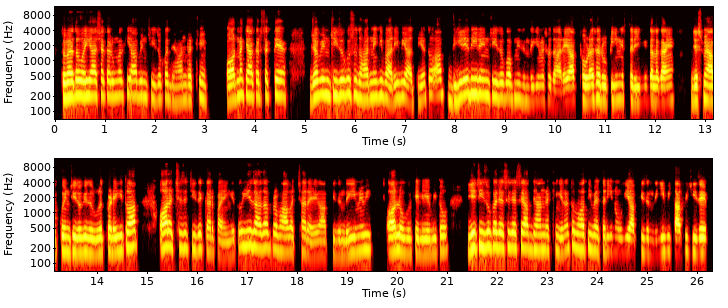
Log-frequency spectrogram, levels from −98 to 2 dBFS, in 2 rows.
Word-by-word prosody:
तो 180 - +6
मैं 190 0 +8
तो 210 +1 +5
वही 200 +1 +5
आशा 200 +2 -1
करूँगा, 195 +1 -2
कि 210 +3 -8
आप 200 0 -4
इन 190 -1 -4
चीज़ों 175 -2 -8
का 185 +1 -3
ध्यान 160 0 -9
रखें 180 +2 -3 0.5
और 170 +2 +5
ना 215 +2 +1
क्या 200 -1 +3
कर 195 0 -2
सकते 200 +3 0
हैं। 195 -2 -4 0.5
जब 195 +5 +3
इन 215 -1 +1
चीज़ 205 +1 -1
को 215 +1 +1
सुधारने 190 -2 -1
की 210 - -1
बारी 180 -1 +1
भी 190 0 -2
आती 155 +4 -5
है, 175 - -3
तो 220 +4 -4
आप 215 0 -1
धीरे-धीरे 215 +7 +2
इन 210 -1 -2
चीज़ों 185 -1 -2
को 185 0 +1
अपनी 180 +1 -9
ज़िंदगी 155 0 -10
में 165 - -8
सुधारें। 135 -4 -2
आप - - -7
थोड़ा-सा 165 +3 +4
रूटीन 165 +3 -4
इस 170 - -9
तरीके 150 -1 -1
का 165 - +3
लगाएँ, 155 +1 +3 0.4
जिसमें 160 +3 +2
आपको 155 +2 +4
इन 165 -1 -1
चीज़ों 160 -1 +2
की 170 - +1
ज़रूरत 155 0 0
पड़ेगी 170 +1 +3
तो 205 - +3
आप 215 +2 +7 0.5
और 215 +2 +8
अच्छे 200 -1 -2
से 200 - -4
चीज़े 190 0 -5
कर 165 -2 -1
पाएँगे। 130 +1 -6
तो 210 - -3
ये 220 +1 -1
ज़्यादा 205 -1 +3
प्रभाव 175 -4 -2
अच्छा 170 +1 -5
रहेगा, 135 -2 -4
आपकी 140 +2 -10
ज़िंदगी 140 +3 -3
में 180 +1 -5
भी 185 -1 -3 0.3
और 170 +1 +7
लोगो 160 -3 +1
के 160 - 0
लिए 150 0 -1
भी। 155 +1 -5
तो 175 0 -2 0.4
ये 195 +4 +6
चीज़ों 215 +1 +1
का 210 0 +3
जैसे-जसे 205 0 0
आप 195 -2 +2
ध्यान 185 0 -3
रखेंगे 175 -1 -6
ना, 185 - -5
तो 215 +2 -4
बहुत 185 -1 0
ही 195 - -2
बेहतरीन 170 -1 -4
होगी 160 +1 -6
आपकी 165 +2 -7
ज़िंदगी 155 +1 -7
भी 170 0 -9
काफ़ी 150 +3 +4
चीज़ें 160 0 +3
175 Hz, 215 wpm, -23 LUFS, 160-200 Hz, 0.5 s, मैं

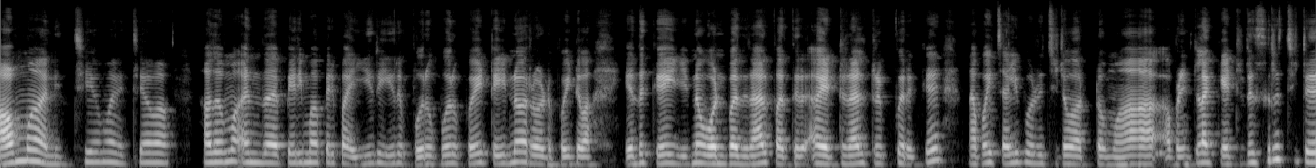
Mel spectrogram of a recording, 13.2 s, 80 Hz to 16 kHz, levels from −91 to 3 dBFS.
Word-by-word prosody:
ஆமா, 240 +4 +5 0.2
நிச்சியமா, 215 +6 -8
நிச்சியமா. 205 +2 -3 0.4
அதும் 215 +2 +1
அந்த 205 -1 -2 0.2
பெரியம்மா 205 +1 -1
பெரியப்பா 195 -1 -3 0.2
"இரு 205 +1 -8
இரு 195 - -7
பொறு 170 +3 0
பொறு 190 +1 -1
போயிட்டு 190 0 0
இன்னொரு 220 +2 +2
ரவுண்டு 170 -2 0
போயிட்டு 165 +1 0
வா, - - -1 0.4
எதுக்கு? 195 0 0 0.2
இன்னும் 195 +2 +1
9 185 -1 +5
நாள் 195 +2 +5
10 175 0 0 0.2
அ - - +5
8 180 +1 -8
நாள் 190 +2 +4
ட்ரிப் 185 +1 -6
இருக்கு. 170 +8 -3 0.3
நான் 180 0 -2
போய் 205 +1 -2
சளி 185 +2 +1
புடிச்சிட்டு 185 -2 -4
வரட்டுமா." 170 -1 -4 0.4
அப்டின்லாம் 175 +5 +1
கேட்டுட்டு 175 +3 -1
சிரிச்சிட்டு 250 -5 0
190 Hz, 155 wpm, -24 LUFS, 175-210 Hz, 0.4 s, ஆமா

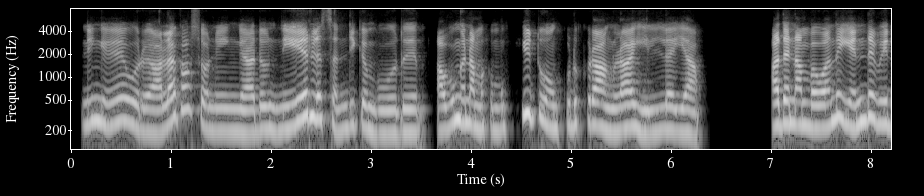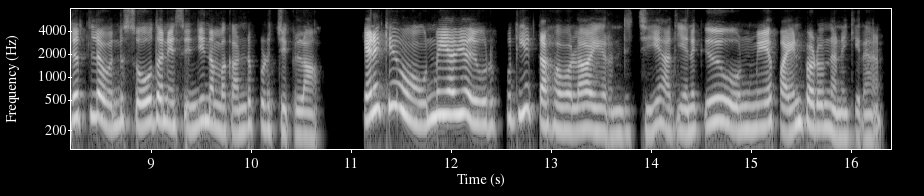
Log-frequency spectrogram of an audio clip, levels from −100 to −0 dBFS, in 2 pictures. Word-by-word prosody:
நீங்க 260 +1 -2 0.3
ஒரு 205 -4 -4
அழகா 265 - 0
சொன்னீங்க. 195 -2 -4
அதுவும் 205 +1 -3
நேருல 285 +8 +4
சந்திக்கும்போது, 195 -3 -4 0.3
அவுங்க 250 +7 0
நமக்கு 210 -2 -4
முக்கியத்துவம் 235 +1 -2
குடுக்குறாங்களா? 230 -3 0 0.2
இல்லையா? 195 -1 -3 0.8
அத 240 +1 +6
நம்ப 235 -2 0
வந்து, 275 +7 +1
எந்த 265 +5 +2
விதத்துல 295 +4 +2
வந்து, 235 +4 -3
சோதனை 255 +2 +2
செஞ்சு, 220 +5 -1
நம்ம 220 -4 -2
கண்டுபிடிச்சிக்கலாம். 195 -4 -5 0.5
எனக்கே 385 +6 +8 0.3
உண்மையாவே 325 +5 +5
அது 255 - +3
ஒரு 235 - -7
புதிய 295 +5 0
தகவலா 210 -3 +1 0.2
இருந்துச்சு. 185 0 -8 0.2
அது 200 - -8
எனக்கு 205 +4 -3 0.3
உண்மையா 215 +4 +1
பயன்படும் 220 +1 +1
நெனைக்கிறேன். 170 -1 -5
220 Hz, 125 wpm, -22 LUFS, 195-255 Hz, 0.8 s, எனக்கே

